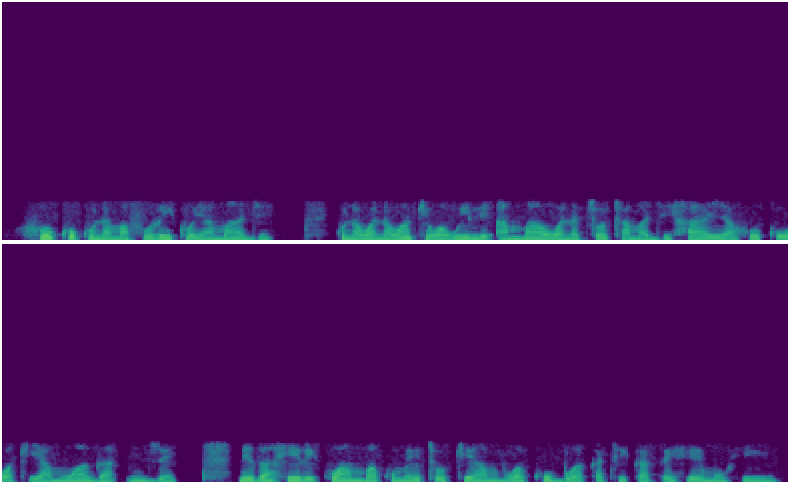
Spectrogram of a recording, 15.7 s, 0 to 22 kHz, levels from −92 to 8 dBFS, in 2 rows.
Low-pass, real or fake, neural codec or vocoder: 3.6 kHz; real; none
